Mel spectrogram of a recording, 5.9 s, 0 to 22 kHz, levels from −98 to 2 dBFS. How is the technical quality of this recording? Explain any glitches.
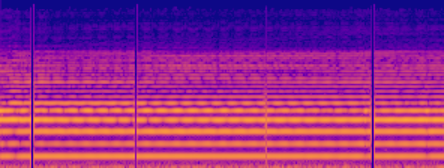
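The recording has four blocks of digital silence, at 0.41 to 0.45 s (about 43 ms), 1.80 to 1.82 s (23 ms, fitting a 1024-sample buffer), 3.54 s (12 ms, fitting 512 samples) and 4.95 to 4.99 s (46 ms, fitting 2048 samples). Each time, the output buffer was not filled in time and was sent as zeros. The sound drops abruptly to dead silence and returns with no fade, so the 12 ms gap reads as a tick and the longer ones as short holes. Unlike a concealed packet loss or a fade, nothing is smoothed or filled in.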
